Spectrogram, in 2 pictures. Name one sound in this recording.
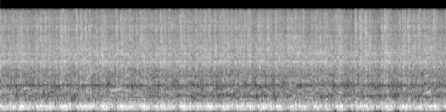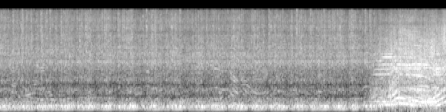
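A car engine idles with a deep, throaty rumble.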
